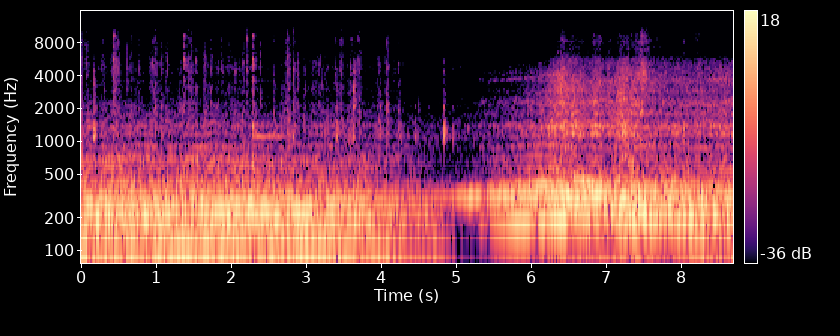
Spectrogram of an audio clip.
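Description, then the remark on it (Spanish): A racing video game car engine, played on an Xbox, drones loudly and steadily, eases off briefly midway, then revs back up with a rising, straining pitch. No one speaks over it. “Da más a volumen la Xbox, tío.”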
